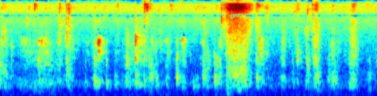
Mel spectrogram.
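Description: Faint chewing and eating sounds at a meal: soft mouth noises and light scattered clicks, with one short, slightly louder hiss about three and a half seconds in.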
